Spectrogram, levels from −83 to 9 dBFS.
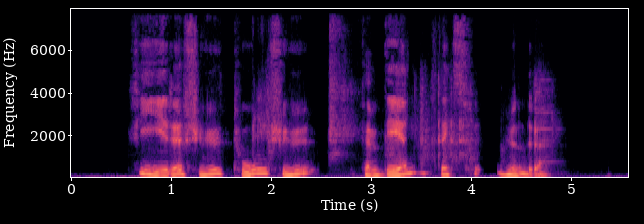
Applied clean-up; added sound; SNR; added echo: neural diffusion model UNIVERSE++.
